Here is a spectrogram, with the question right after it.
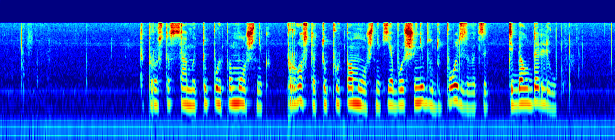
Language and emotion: Russian, angry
